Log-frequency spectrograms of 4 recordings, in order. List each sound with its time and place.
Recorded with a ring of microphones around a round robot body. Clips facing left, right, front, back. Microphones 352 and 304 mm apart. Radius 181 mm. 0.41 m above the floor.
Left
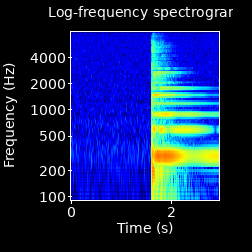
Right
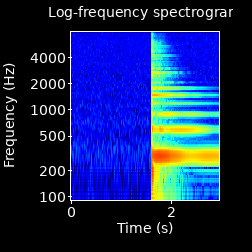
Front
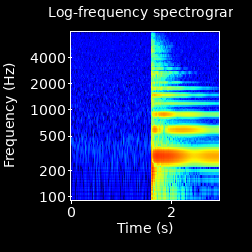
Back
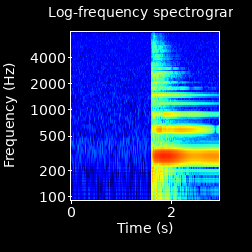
1.6 s a guitar: 45° right, 3 m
